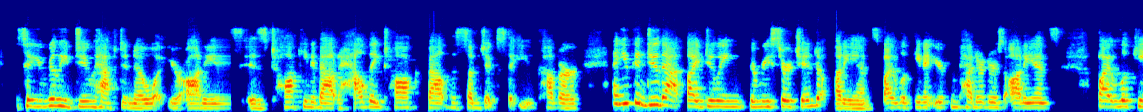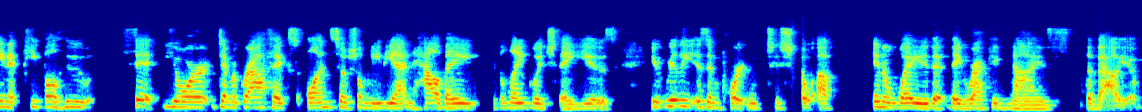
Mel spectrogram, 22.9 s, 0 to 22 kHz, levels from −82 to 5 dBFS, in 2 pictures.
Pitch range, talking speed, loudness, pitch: 160-210 Hz, 190 wpm, -17 LUFS, 180 Hz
